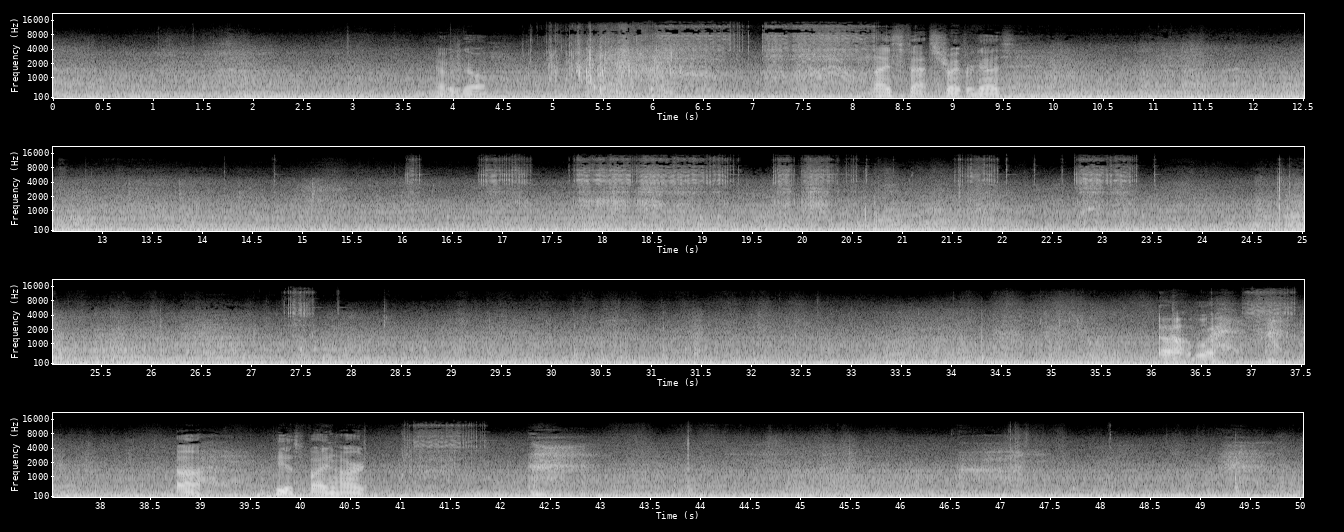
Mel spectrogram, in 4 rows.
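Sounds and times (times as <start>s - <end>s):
steady low rumble: 0.0s - 50.0s
fishing reel drag clicking: 6.1s - 8.3s, 16.0s - 20.8s, 21.5s - 23.6s, 27.4s - 28.0s, 36.9s - 37.5s, 41.0s - 41.9s.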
